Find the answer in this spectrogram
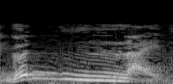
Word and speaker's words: good night: O D e o N não vão bater muito bem, vão chocar. Então engole esse D. Good night. E o T no final também.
